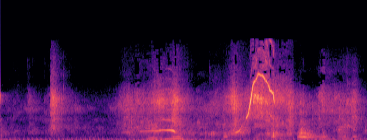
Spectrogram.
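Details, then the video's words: Baby monkey crying loudly: thin rising-and-falling whines build after a quiet start, then peak in a shrill high squeal with a sharp upward sweep, followed by softer trailing cries. "Poor baby monkey Gino crying sound loudly a long time till Quiet"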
